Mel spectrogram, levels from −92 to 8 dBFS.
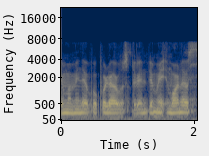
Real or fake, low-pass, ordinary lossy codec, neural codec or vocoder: fake; 7.2 kHz; AAC, 48 kbps; autoencoder, 22.05 kHz, a latent of 192 numbers a frame, VITS, trained on many speakers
